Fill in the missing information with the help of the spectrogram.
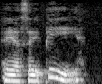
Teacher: again the emphasis is on the final letter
